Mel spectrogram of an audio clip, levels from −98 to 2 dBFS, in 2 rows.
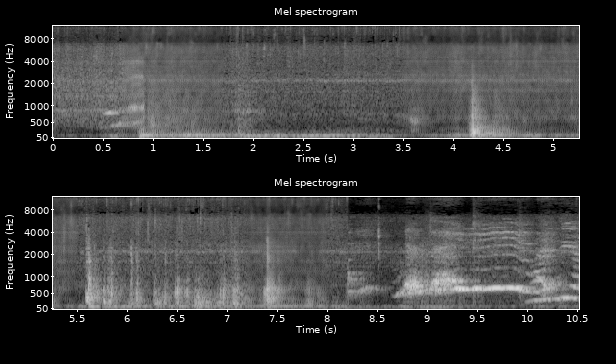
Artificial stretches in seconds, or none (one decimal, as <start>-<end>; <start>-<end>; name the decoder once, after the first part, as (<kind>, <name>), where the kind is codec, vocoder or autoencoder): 0.7-1.7 (vocoder, Vocos); 3.5-5.5; 7.2-8.0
